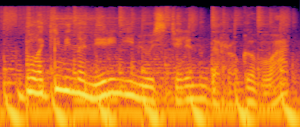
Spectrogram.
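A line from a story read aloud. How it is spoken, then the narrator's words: Insinuating soft remark. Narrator (Russian): вкрадчиво заметил Пифон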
